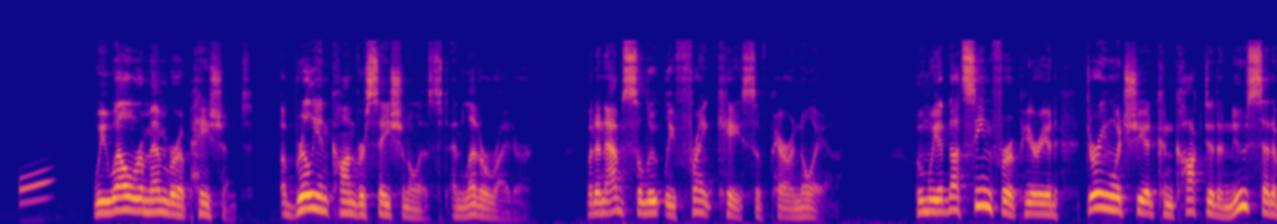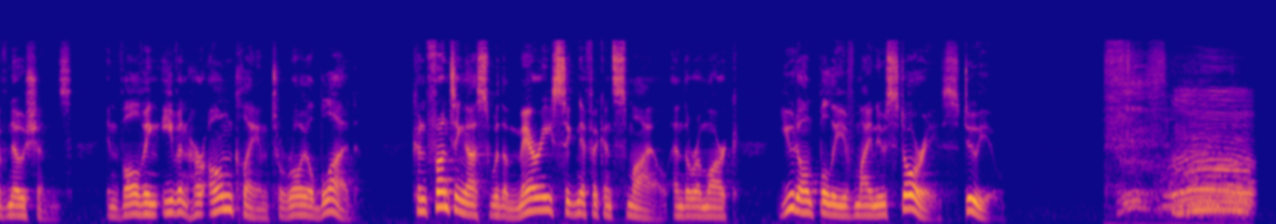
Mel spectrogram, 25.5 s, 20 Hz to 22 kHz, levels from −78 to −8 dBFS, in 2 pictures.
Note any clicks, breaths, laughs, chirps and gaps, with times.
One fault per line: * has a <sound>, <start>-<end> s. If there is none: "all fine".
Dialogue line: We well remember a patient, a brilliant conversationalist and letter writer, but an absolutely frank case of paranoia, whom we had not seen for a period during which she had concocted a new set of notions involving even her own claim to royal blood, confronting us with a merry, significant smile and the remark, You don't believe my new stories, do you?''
* has a chirp, 0.2-0.6 s
* has a breath, 23.8-25.4 s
